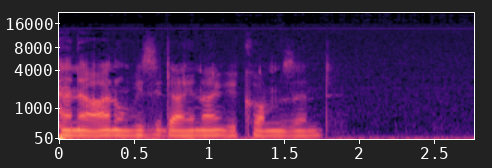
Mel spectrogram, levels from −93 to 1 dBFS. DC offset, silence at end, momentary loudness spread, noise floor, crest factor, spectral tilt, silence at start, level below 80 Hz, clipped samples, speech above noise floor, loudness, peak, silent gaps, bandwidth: 0.2%; 0.1 s; 12 LU; -50 dBFS; 18 dB; -6.5 dB/octave; 0 s; -46 dBFS; under 0.1%; 21 dB; -30 LUFS; -10 dBFS; none; 16 kHz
